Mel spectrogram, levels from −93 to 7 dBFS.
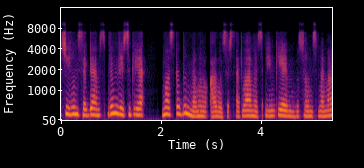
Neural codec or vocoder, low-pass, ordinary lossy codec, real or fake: codec, 16 kHz, 0.5 kbps, FreqCodec, smaller model; 7.2 kHz; Opus, 24 kbps; fake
